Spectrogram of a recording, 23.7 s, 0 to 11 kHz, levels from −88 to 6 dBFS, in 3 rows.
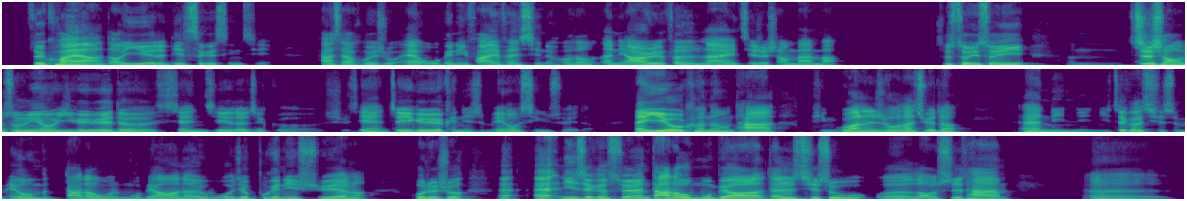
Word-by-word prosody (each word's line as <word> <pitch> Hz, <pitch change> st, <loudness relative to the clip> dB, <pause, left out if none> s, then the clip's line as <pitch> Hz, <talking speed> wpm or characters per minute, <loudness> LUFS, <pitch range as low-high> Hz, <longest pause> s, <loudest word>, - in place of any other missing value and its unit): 最 190 Hz, -1 st, +1 dB
快 185 Hz, +1 st, +7 dB
啊 100 Hz, -11 st, +4 dB
到 120 Hz, +4 st, -2 dB
1 130 Hz, -, -1 dB
月 135 Hz, 0 st, +1 dB
的 120 Hz, -, -1 dB
第 130 Hz, -, -5 dB
4 135 Hz, +1 st, -4 dB
个 115 Hz, -, -3 dB
星 105 Hz, 0 st, -11 dB
期， 100 Hz, 0 st, -21 dB, 0.3 s
他 140 Hz, -1 st, -1 dB
才 125 Hz, -3 st, -2 dB
会 120 Hz, -1 st, -5 dB
说： 120 Hz, -, -10 dB
“哎， 130 Hz, +2 st, 0 dB
我 130 Hz, -3 st, -6 dB
给 130 Hz, -, -5 dB
你 130 Hz, -, -6 dB
发 125 Hz, 0 st, +1 dB
一 -, -, +1 dB
份 130 Hz, -2 st, -4 dB
新 125 Hz, -1 st, -2 dB
的 120 Hz, -, -13 dB
合 100 Hz, -1 st, -9 dB
同， 100 Hz, -2 st, -5 dB
那 130 Hz, -, -3 dB
你 125 Hz, 0 st, -4 dB
2 130 Hz, -1 st, +4 dB
月 120 Hz, -1 st, +1 dB
份 115 Hz, -2 st, -2 dB
来 105 Hz, 0 st, +1 dB
接 115 Hz, +3 st, -7 dB
着 110 Hz, -, -4 dB
上 105 Hz, -1 st, -6 dB
班 100 Hz, -1 st, -3 dB
吧。” 90 Hz, -1 st, -6 dB, 0.6 s
所 155 Hz, +5 st, 0 dB
以 215 Hz, -, +2 dB
所 215 Hz, +2 st, +1 dB
以， 165 Hz, -6 st, +1 dB, 0.2 s
嗯， 130 Hz, -1 st, -24 dB
至 245 Hz, -, +4 dB
少 100 Hz, -, +3 dB
中 155 Hz, +10 st, -1 dB
间 170 Hz, -, +2 dB
有 155 Hz, -7 st, +1 dB
1 105 Hz, -1 st, -2 dB
个 140 Hz, -, -1 dB
月 170 Hz, +1 st, +3 dB
的 105 Hz, -7 st, -2 dB
衔 100 Hz, +3 st, -6 dB
接 115 Hz, +2 st, -4 dB
的 115 Hz, -3 st, -2 dB
这 105 Hz, -, -10 dB
个 95 Hz, -1 st, -26 dB
时 -, -, -27 dB
间， 95 Hz, -1 st, -3 dB
这 130 Hz, -, 0 dB
1 125 Hz, -, +3 dB
个 140 Hz, -, +2 dB
月 140 Hz, -1 st, +4 dB
肯 120 Hz, -3 st, -8 dB
定 110 Hz, -, -6 dB
是 110 Hz, -, -15 dB
没 105 Hz, +1 st, -6 dB
有 105 Hz, -1 st, -2 dB
薪 100 Hz, 0 st, -9 dB
水 -, -, -19 dB
的。 -, -, -37 dB, 0.3 s
但 160 Hz, -, +9 dB
也 135 Hz, -, +9 dB
有 150 Hz, +3 st, +8 dB
可 155 Hz, -5 st, 0 dB
能 100 Hz, -1 st, -1 dB
他 105 Hz, 0 st, +2 dB, 0.2 s
评 115 Hz, -1 st, -18 dB
估 125 Hz, -, -7 dB
完 115 Hz, -, +6 dB
了 110 Hz, +1 st, +1 dB
之 115 Hz, -, -3 dB
后 115 Hz, -, 0 dB
他 115 Hz, -, +2 dB
觉 105 Hz, -1 st, -2 dB
得： 100 Hz, -2 st, -3 dB, 0.3 s
“哎， 115 Hz, +4 st, +1 dB
你 130 Hz, -6 st, -6 dB
你 125 Hz, +1 st, -12 dB
你 120 Hz, 0 st, -22 dB
这 210 Hz, -, -1 dB
个 190 Hz, -4 st, +1 dB
其 150 Hz, 0 st, -6 dB
实 165 Hz, -, -12 dB
没 140 Hz, -3 st, -9 dB
有 185 Hz, -, 0 dB
我 200 Hz, -, 0 dB
们 160 Hz, -3 st, -4 dB
达 100 Hz, -2 st, -1 dB
到 140 Hz, -, 0 dB
我 120 Hz, -5 st, -3 dB
的 -, -, -7 dB
目 120 Hz, 0 st, -8 dB
标 120 Hz, 0 st, 0 dB
啊， 120 Hz, -, 0 dB
那 135 Hz, -1 st, -2 dB
我 100 Hz, -2 st, -6 dB
就 135 Hz, -, 0 dB
不 130 Hz, +1 st, -9 dB
跟 145 Hz, +1 st, 0 dB
你 115 Hz, -3 st, 0 dB
续 110 Hz, +2 st, -6 dB
约 105 Hz, -1 st, +2 dB
了。” 100 Hz, -2 st, -5 dB, 0.3 s
或 190 Hz, -, +2 dB
者 160 Hz, -, +2 dB
说， 150 Hz, 0 st, -1 dB, 0.2 s
“哎， 160 Hz, +1 st, -5 dB
哎， 210 Hz, 0 st, +3 dB
你 150 Hz, -2 st, +2 dB
这 205 Hz, -, +3 dB
个 195 Hz, -, +2 dB
虽 180 Hz, +5 st, 0 dB
然 215 Hz, -1 st, +3 dB
达 -, -, +7 dB
到 200 Hz, -, +5 dB
我 175 Hz, -, +5 dB
目 140 Hz, 0 st, -1 dB
标 135 Hz, 0 st, +5 dB
了， 130 Hz, -3 st, +3 dB
但 165 Hz, +2 st, +2 dB
是 165 Hz, -, +5 dB
其 155 Hz, 0 st, 0 dB
实 165 Hz, -, -1 dB
我” 110 Hz, -9 st, -2 dB
呃， 110 Hz, 0 st, -2 dB
老 105 Hz, -1 st, -2 dB
师 155 Hz, +10 st, -2 dB
他， 155 Hz, -2 st, +2 dB, 0.5 s
呃， 90 Hz, -4 st, -7 dB
125 Hz, 340 characters per minute, -23 LUFS, 105-150 Hz, 0.6 s, 但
